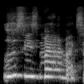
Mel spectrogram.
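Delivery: very high falsetto cry for a husband; hammed-up high-pitched alarm; imitated frantic calling. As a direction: squeal the news in a put-on high voice. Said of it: "and then she's like".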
